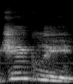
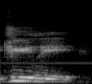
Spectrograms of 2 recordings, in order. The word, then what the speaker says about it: Gigli: It's like, oh, Jiggly. It's like, it's actually Gigli.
